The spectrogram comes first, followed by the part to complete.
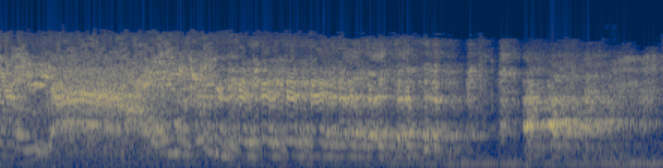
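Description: A woman's loud, wordless shouting, breaking off near the end.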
